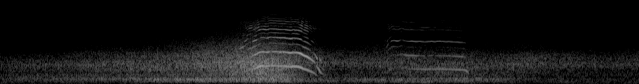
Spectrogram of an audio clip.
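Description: A car drives past, its noise swelling to a peak about three seconds in and then fading. Its horn sounds twice as it passes: the first honk drops sharply in pitch as the car goes by, and the second is lower and steady.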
